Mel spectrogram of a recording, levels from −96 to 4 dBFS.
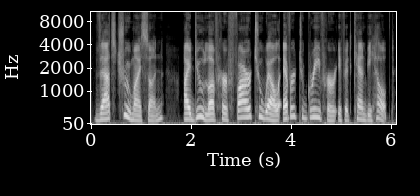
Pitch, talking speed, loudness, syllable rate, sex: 185 Hz, 195 wpm, -18 LUFS, 4.2 syllables/s, female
